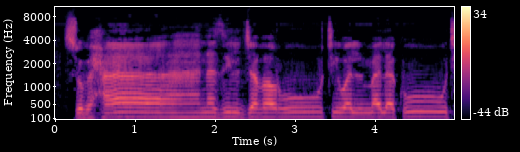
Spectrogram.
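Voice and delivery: very slow and soft; drawn out, reverent and hushed; murmured bowing prayer; devout dhikr. Shown as a demonstration. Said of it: "تقول كمان".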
